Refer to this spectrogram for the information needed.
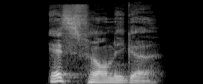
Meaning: inflection of s-förmig: 1. strong/mixed nominative/accusative feminine singular 2. strong nominative/accusative plural 3. weak nominative all-gender singular
- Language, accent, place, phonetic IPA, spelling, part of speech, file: German, Germany, Berlin, [ˈɛsˌfœʁmɪɡə], s-förmige, adjective, De-s-förmige.ogg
